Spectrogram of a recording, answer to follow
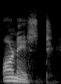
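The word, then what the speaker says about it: honest: দেখো এখানে কি আছে, হনেস্ট, যদি তোমরা উচ্চারণ করো হনেস্ট, কিন্তু অ্যাকচুয়ালি এর উচ্চারণ হচ্ছে অনেস্ট। এখানে এইচ এর উচ্চারণ কিন্তু হচ্ছে না।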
